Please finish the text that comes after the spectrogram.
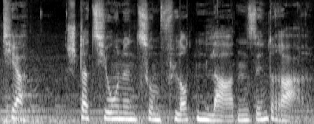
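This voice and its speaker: A woman's voice: low voice, measured pace. A woman with a standard German accent reads scripted television documentary narration. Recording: music behind the voice. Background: background music.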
